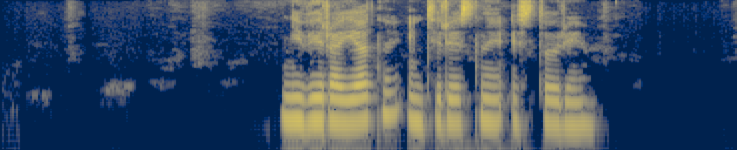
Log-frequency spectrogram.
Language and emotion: Russian, neutral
